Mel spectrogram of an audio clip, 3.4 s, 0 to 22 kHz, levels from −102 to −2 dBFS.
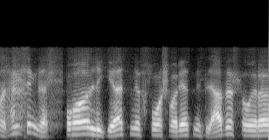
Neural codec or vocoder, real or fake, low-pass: codec, 16 kHz, about 1 kbps, DyCAST, with the encoder's durations; fake; 5.4 kHz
